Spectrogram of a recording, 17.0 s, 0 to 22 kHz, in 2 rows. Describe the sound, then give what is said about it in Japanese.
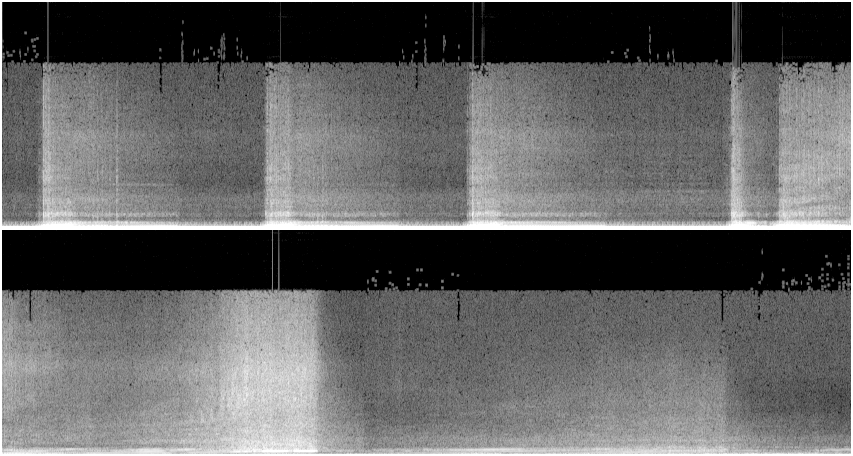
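A Skyline GT-R DNR34 sports car engine with a racing titanium GD770R muffler revs hard four times in quick succession, each blip rising sharply with a raspy exhaust crackle, then settles into a rising, sustained roar that drops back to a rumbling idle. “スカイライン GTR、GF、DNR34、 マフラーはレーシングチタン GD770R。”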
